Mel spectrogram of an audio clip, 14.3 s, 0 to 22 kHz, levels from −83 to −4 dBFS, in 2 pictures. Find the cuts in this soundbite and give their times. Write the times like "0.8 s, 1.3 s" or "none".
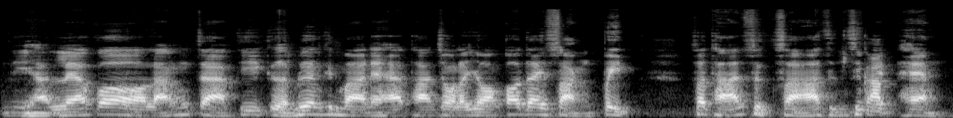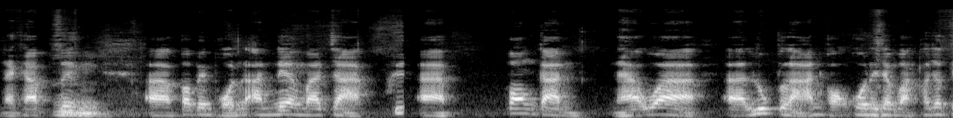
10.2 s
